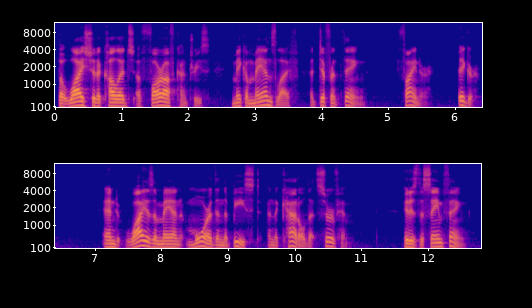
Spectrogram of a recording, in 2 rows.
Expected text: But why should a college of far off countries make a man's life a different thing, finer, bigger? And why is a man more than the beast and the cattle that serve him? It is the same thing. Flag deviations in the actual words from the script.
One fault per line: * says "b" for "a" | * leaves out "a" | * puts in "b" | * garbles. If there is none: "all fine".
all fine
